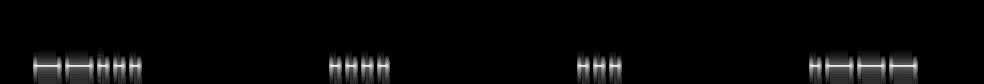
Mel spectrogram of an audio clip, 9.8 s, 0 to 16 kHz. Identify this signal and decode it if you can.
Morse code, heard as a keyed tone, about 15 wpm, spaced as for 4 wpm, 700 Hz. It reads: 7HSJ
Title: USA Call Signs - 6 Characters - 8x Character Spacing - 15wpm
